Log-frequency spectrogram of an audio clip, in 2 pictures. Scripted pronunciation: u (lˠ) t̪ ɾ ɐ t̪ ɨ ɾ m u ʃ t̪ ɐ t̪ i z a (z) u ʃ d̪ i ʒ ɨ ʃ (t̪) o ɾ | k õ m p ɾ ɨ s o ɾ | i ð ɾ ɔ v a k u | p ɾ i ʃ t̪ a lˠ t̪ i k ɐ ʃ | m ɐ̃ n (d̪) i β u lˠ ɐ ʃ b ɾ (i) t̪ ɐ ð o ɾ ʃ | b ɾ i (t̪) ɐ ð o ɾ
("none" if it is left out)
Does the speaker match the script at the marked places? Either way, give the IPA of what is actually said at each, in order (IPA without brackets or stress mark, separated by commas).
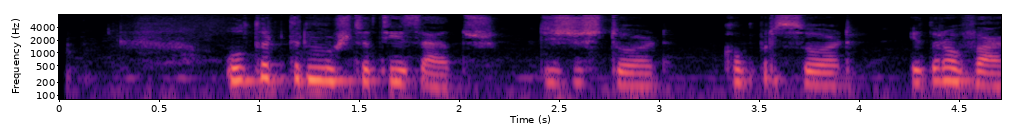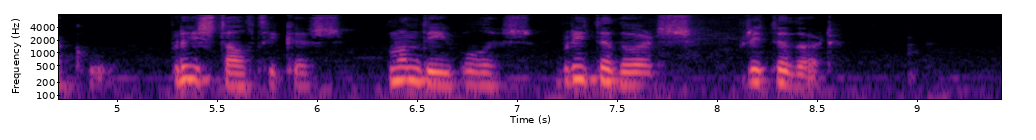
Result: lˠ, ð, t̪, d̪, i, t̪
